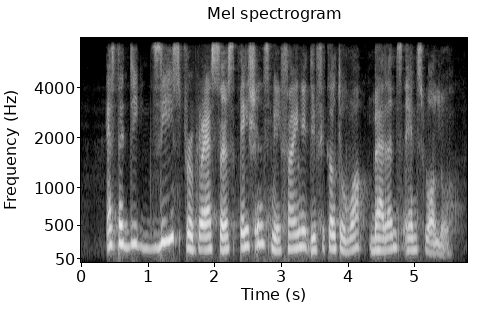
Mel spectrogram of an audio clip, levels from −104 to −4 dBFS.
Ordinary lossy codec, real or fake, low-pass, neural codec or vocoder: none; fake; 7.2 kHz; codec, 24 kHz, 1.5 kbps, HILCodec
